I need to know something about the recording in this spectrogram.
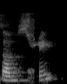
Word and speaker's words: SUBSTR: the use of sebastia basically service TR we commonly pronounce substrate so uh and the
